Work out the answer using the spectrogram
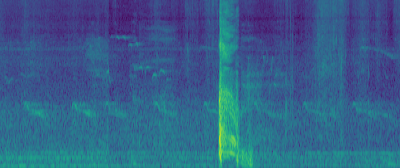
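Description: A bird calling over and over with short falling chirps, a little under one a second. A little past halfway there is one brief, much louder sound lasting about half a second.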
